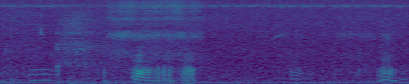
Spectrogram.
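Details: Mini snores: soft, low rumbling breath noises with a steady hum in the background; light snoring.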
